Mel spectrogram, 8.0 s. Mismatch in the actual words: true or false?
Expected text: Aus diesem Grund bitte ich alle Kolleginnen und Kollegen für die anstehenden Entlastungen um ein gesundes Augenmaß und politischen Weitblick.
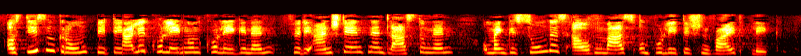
true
